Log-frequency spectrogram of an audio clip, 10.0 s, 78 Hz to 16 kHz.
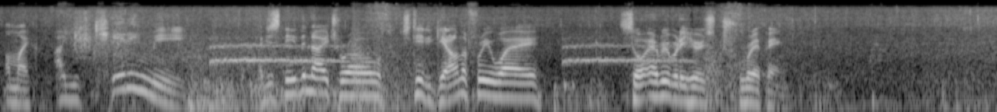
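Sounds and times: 
speech: 0:00.0 - 0:05.6, 0:06.2 - 0:08.0
steady rain falling: 0:00.0 - 0:09.9.

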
